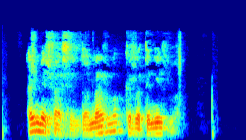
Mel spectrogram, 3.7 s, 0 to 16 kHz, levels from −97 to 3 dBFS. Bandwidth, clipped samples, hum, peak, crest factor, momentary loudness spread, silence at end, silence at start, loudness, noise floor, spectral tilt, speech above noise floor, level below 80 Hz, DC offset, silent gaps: 7.8 kHz; under 0.1%; none; -4 dBFS; 18 dB; 9 LU; 0.5 s; 0.4 s; -21 LUFS; -52 dBFS; -6.5 dB/octave; 32 dB; -60 dBFS; under 0.1%; none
